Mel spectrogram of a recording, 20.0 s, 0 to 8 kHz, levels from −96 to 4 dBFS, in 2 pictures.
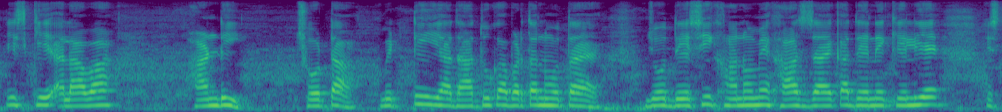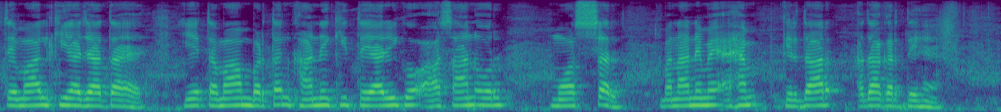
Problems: constant background noise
